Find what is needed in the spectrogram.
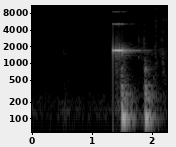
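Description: Electronic poll book tablet giving one steady high beep, about half a second long, as it reads a driver's license barcode, confirming a successful scan. Two low thumps sound with it, and before it there is near silence.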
